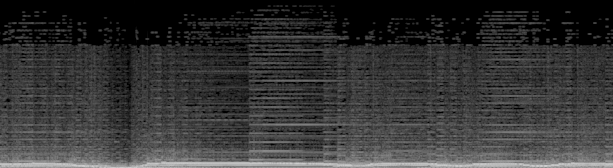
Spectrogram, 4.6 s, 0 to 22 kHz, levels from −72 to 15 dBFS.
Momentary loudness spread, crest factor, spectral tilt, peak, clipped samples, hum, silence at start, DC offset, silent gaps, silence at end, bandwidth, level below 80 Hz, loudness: 1 LU; 8 dB; -6.5 dB/octave; 0 dBFS; under 0.1%; none; 0 s; under 0.1%; none; 0 s; over 20 kHz; -20 dBFS; -9 LUFS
